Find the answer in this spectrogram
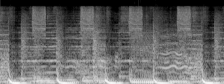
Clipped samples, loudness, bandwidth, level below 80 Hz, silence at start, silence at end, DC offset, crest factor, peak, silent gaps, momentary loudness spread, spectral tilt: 4%; -9 LUFS; 16 kHz; -10 dBFS; 0 s; 0 s; under 0.1%; 6 dB; 0 dBFS; none; 1 LU; -5.5 dB/octave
